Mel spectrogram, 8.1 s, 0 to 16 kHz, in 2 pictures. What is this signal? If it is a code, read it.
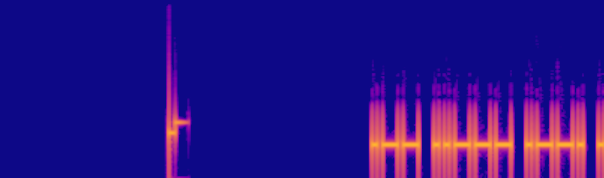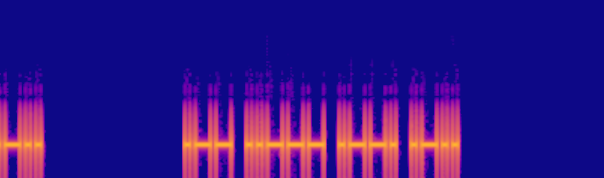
Morse code, heard as a keyed tone, about 34 wpm, 700 Hz. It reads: W2PL W2PL
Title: Easy Call Signs Repeated 2x - 35wpm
